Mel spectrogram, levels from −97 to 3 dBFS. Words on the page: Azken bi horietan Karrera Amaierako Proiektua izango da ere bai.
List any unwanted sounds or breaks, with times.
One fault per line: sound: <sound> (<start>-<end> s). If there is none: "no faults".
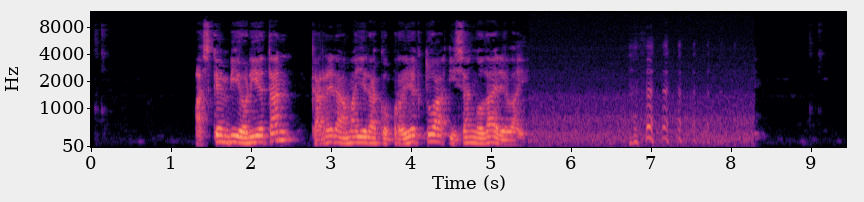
sound: laugh (6.7-8.1 s)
